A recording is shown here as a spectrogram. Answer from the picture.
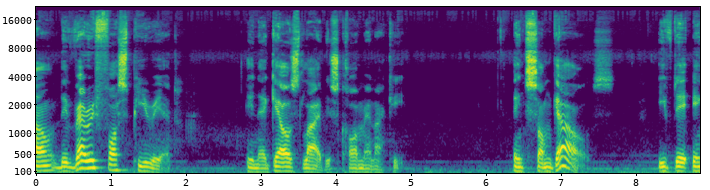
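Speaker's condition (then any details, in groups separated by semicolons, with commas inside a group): No condition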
